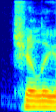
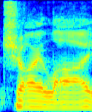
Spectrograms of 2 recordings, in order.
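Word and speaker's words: Chili: that you know a couple towns in New York state Chile instead of Chai Lai and definitely some British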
